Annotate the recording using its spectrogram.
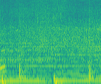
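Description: Sliced steak, onions and peppers sizzling in butter on a hot steel disc cooker, a steady frying hiss. A few sharp taps come through about every two-thirds of a second.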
